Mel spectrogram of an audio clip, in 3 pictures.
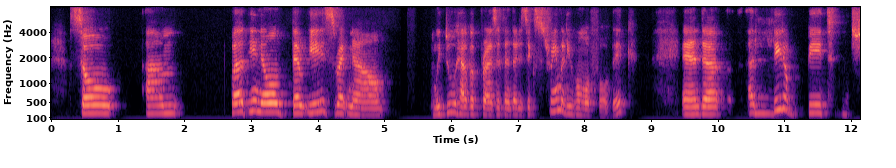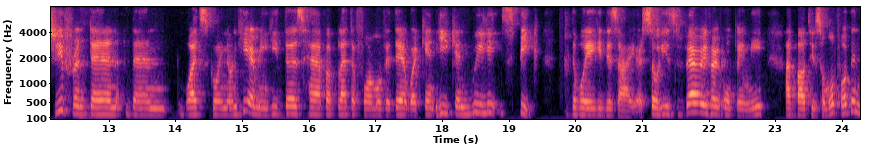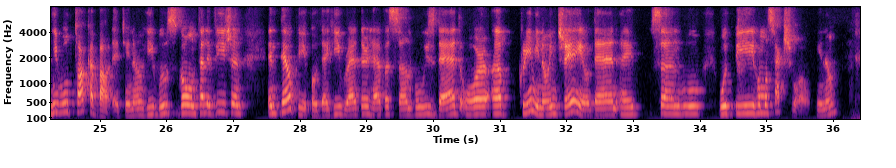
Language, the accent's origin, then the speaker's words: English; Brazil; English is a second language; which is something that also came from my background growing up in Brazil.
